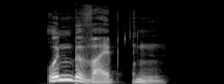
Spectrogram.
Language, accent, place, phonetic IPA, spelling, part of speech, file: German, Germany, Berlin, [ˈʊnbəˌvaɪ̯ptn̩], unbeweibten, adjective, De-unbeweibten.ogg
- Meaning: inflection of unbeweibt: 1. strong genitive masculine/neuter singular 2. weak/mixed genitive/dative all-gender singular 3. strong/weak/mixed accusative masculine singular 4. strong dative plural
